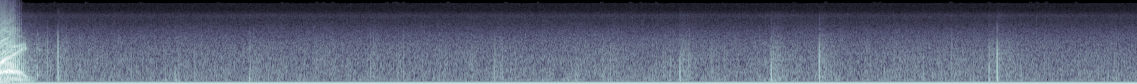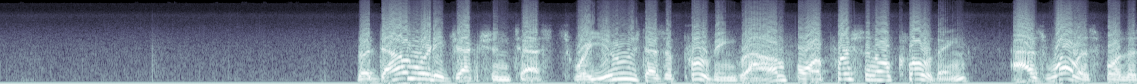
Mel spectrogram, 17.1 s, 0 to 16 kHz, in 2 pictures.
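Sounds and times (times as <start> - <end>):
film soundtrack hiss: 0.0 - 17.0
clicks and pops: 7.1 - 7.7.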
